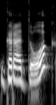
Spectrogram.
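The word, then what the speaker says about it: городок: so you can see this in the word garadok a little town or moyla or lyanna or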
